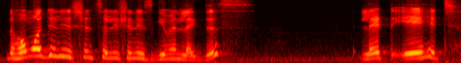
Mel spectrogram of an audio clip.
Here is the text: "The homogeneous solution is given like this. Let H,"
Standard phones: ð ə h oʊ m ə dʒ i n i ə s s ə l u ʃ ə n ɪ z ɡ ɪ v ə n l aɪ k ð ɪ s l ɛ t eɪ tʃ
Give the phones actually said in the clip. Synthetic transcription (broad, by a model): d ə h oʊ m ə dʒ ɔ l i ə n s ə l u ʃ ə n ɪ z ɡ ɪ v ə n l aɪ k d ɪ s l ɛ t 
